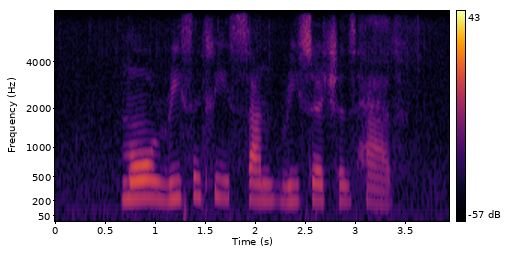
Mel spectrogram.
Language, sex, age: English, female, 19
